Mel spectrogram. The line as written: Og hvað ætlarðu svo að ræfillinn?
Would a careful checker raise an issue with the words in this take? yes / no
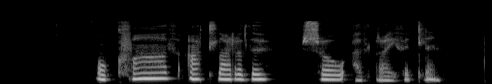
no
